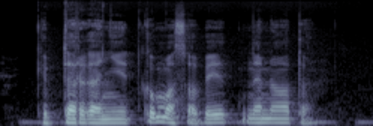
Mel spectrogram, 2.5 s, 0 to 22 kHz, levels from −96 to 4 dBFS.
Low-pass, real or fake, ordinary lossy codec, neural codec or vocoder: none; real; none; none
